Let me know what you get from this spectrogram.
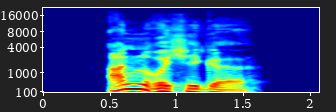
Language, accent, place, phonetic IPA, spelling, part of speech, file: German, Germany, Berlin, [ˈanˌʁʏçɪɡə], anrüchige, adjective, De-anrüchige.ogg
- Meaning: inflection of anrüchig: 1. strong/mixed nominative/accusative feminine singular 2. strong nominative/accusative plural 3. weak nominative all-gender singular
